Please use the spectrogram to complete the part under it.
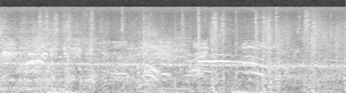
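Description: A horse gallops in Red Dead Redemption: Undead Nightmare, its hooves drumming in a quick, steady rhythm under continuous game music and background effects, with a neigh-like call rising partway through.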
